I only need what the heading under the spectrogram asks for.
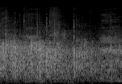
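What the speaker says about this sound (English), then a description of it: "Let's give him a round of applause." Brief burst of steady, dense audience applause in a hall during a climate action event in higher education.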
